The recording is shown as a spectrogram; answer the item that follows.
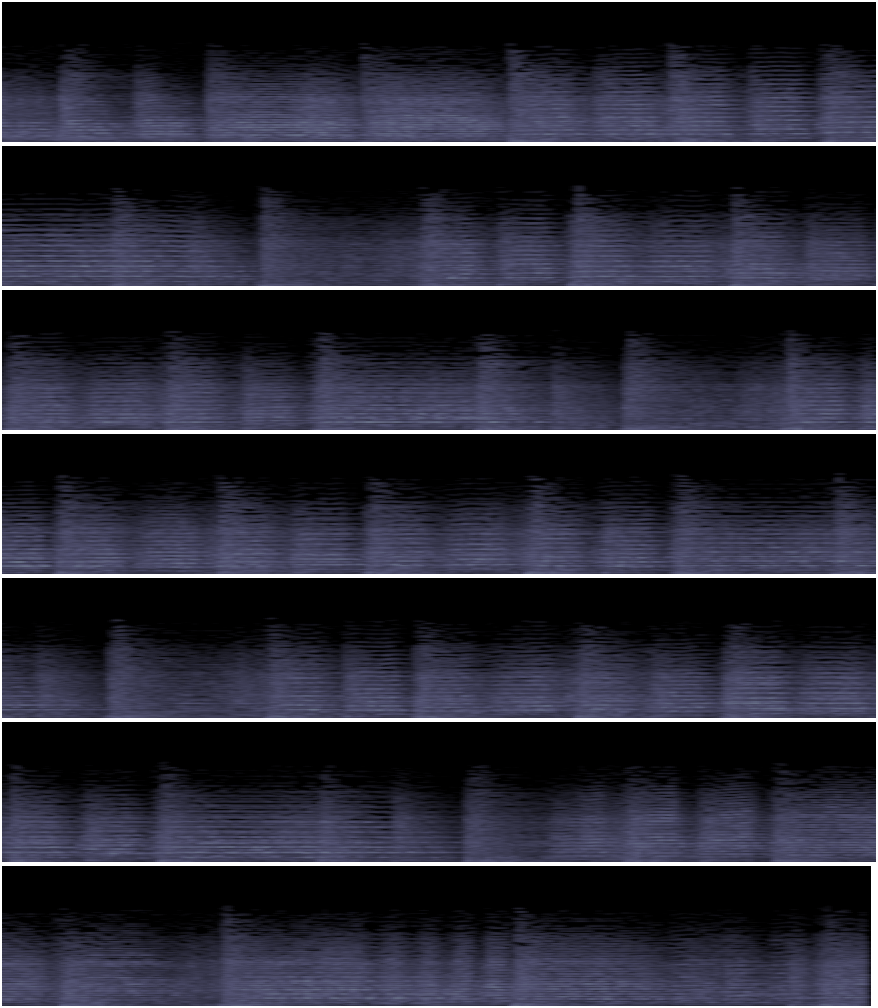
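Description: A large Spanish Holy Week brass band (an agrupación musical) playing a processional march live, massed brass over a steady percussion beat.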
